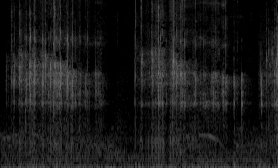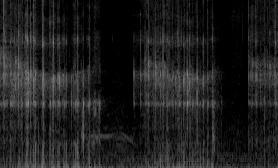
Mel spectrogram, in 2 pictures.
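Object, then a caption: Segmented plastic fidget toy. A light-blue plastic articulated fidget slug toy is held by the top while fingers flex its segments, making rapid, irregular bright clicks and rattles. The clicking comes in bursts of a second or two, separated by brief quieter pauses.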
